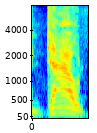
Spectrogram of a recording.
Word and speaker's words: doubt: to speak doubt fine when he should say doubt, debt when he should pronounce debt, D-E-B-T and not D-E-T.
